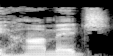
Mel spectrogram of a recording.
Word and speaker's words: homage: So the cameo by Jimmy Fallon is a homage to the cameo.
